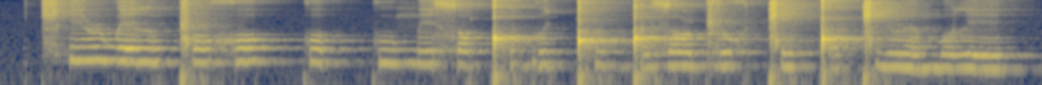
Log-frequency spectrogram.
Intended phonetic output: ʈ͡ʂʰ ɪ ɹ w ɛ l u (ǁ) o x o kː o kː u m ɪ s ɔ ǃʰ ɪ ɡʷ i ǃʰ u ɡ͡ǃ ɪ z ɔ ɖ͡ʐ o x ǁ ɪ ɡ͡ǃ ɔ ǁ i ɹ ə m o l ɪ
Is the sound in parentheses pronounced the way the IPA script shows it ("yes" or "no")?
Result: yes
